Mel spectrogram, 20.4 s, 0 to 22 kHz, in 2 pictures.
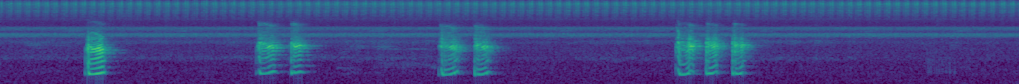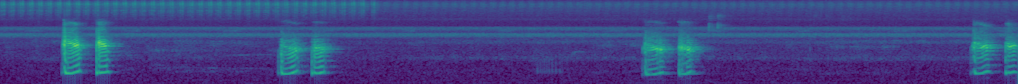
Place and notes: Frogs chirping, Ecological pool, Early morning, Chicken sounds
Zoom H2n MS+XY
Puli Township, Nantou County, Taiwan, 11 June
